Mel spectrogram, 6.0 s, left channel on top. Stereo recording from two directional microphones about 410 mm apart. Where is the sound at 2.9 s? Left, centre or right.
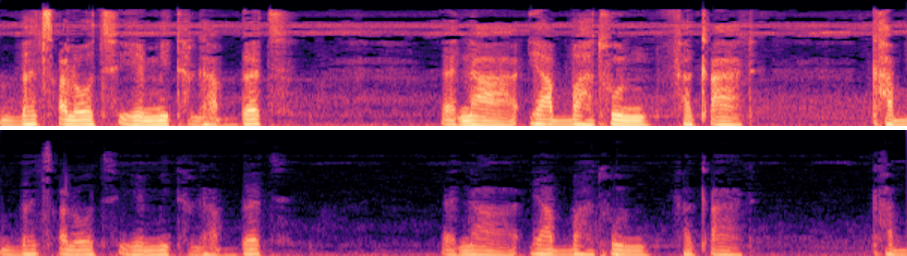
Centre.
